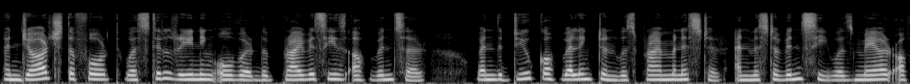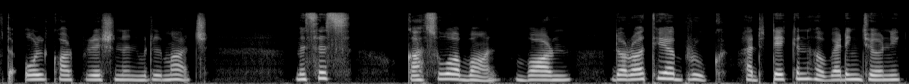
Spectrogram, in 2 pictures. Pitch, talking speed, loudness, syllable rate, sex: 220 Hz, 140 wpm, -18 LUFS, 4.5 syllables/s, female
